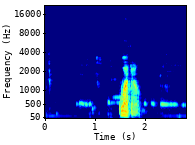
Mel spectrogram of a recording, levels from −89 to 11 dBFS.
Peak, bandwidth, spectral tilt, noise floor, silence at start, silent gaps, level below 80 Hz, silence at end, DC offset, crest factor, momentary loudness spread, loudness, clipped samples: -6 dBFS; 3.6 kHz; -7.5 dB/octave; -74 dBFS; 1.5 s; none; -76 dBFS; 0.45 s; under 0.1%; 22 dB; 27 LU; -22 LUFS; under 0.1%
